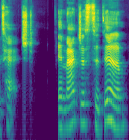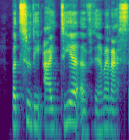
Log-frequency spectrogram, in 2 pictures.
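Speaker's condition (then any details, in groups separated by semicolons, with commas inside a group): No condition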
